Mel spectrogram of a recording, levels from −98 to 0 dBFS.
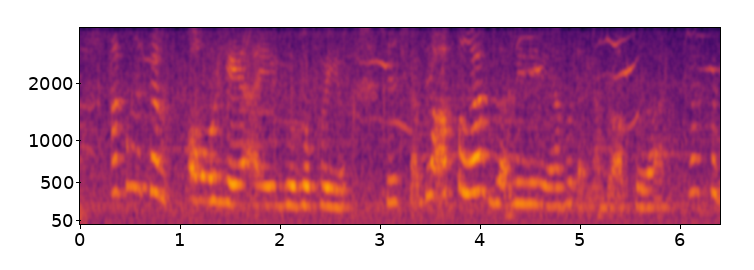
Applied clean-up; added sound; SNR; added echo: none; Meow + Applause; 17 dB; none.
